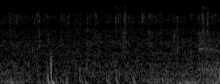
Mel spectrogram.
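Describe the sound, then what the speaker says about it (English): Heavy rain pours down on a wet trail camp, a steady dense hiss of falling water with scattered louder drops, continuous throughout. "It's raining so hard, you even put a fire out."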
